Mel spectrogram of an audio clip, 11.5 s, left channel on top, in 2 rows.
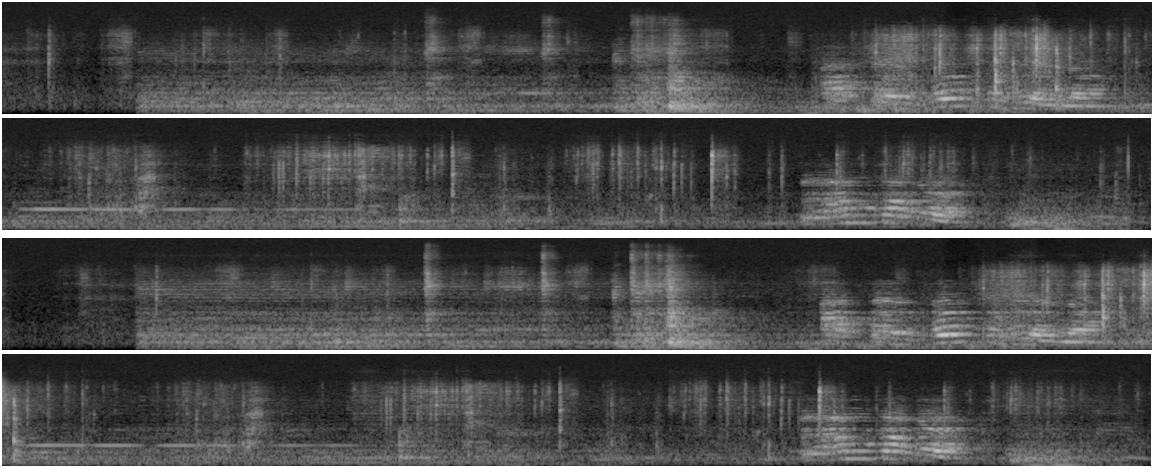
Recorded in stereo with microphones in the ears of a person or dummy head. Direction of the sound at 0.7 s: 65° right (ahead or behind).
